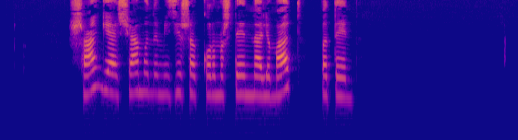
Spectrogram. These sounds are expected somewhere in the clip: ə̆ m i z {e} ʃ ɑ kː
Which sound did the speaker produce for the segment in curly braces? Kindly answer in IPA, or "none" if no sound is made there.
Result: i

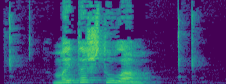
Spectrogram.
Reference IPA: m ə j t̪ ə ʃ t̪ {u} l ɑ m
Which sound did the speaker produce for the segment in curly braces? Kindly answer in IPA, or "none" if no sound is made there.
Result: u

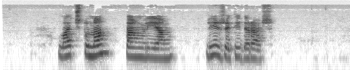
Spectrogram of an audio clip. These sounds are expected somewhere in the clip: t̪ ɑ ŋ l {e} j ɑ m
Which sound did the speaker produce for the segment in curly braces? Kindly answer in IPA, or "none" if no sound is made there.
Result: i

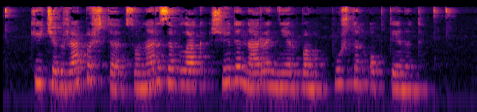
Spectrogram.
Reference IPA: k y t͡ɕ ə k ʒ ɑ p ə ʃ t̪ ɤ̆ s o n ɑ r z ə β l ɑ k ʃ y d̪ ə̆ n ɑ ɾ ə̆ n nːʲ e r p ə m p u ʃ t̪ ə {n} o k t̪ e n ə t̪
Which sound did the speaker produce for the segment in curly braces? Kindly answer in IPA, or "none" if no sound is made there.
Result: n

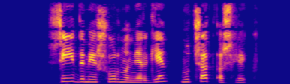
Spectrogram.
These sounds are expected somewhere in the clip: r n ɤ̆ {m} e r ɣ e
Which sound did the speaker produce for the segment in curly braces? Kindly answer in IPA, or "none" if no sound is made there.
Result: n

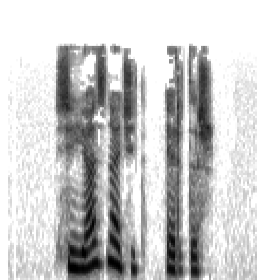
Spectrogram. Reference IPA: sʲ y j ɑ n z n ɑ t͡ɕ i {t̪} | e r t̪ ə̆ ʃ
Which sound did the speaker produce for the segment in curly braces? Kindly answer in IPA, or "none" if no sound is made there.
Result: t̪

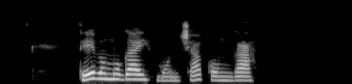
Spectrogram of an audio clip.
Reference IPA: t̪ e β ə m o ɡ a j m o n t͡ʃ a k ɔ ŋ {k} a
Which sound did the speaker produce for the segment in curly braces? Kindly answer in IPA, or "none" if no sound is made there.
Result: ɡ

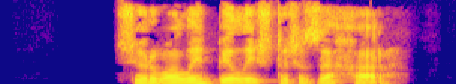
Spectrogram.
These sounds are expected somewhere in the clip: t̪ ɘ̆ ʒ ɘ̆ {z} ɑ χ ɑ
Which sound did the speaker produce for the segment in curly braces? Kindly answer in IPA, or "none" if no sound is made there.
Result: z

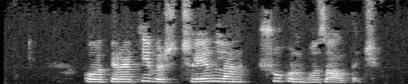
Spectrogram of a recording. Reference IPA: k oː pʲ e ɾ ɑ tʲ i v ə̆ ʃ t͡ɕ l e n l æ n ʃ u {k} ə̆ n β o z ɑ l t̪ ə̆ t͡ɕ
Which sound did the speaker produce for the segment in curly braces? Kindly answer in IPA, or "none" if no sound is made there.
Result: k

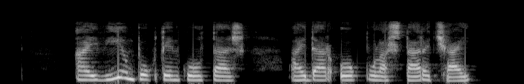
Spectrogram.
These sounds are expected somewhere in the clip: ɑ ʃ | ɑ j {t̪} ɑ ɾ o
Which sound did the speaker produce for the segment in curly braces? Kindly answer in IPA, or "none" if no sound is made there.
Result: d̪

